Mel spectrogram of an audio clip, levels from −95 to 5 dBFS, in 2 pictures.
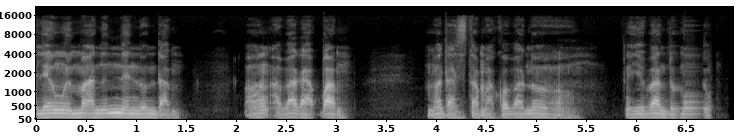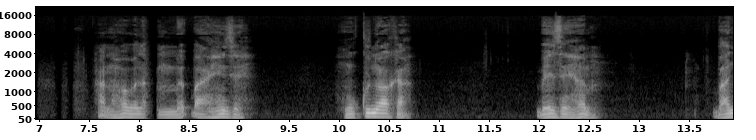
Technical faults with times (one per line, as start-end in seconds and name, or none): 6.37-7.36 repeated packet loss (robotic sound)
8.05-8.20 burst of packet loss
